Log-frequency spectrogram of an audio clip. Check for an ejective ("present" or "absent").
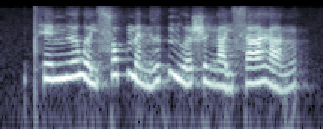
absent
